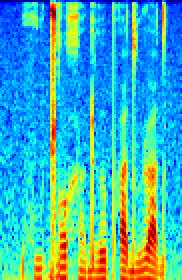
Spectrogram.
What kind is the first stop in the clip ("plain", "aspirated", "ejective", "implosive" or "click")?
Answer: click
